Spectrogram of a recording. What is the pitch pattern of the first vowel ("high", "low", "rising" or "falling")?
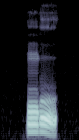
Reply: falling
